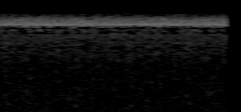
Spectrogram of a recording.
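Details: Simulated buzzing-type tinnitus: steady high-pitched buzzing hiss, one of seven common tinnitus types.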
